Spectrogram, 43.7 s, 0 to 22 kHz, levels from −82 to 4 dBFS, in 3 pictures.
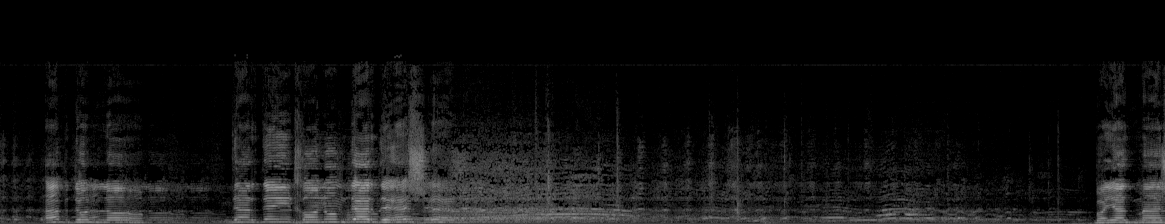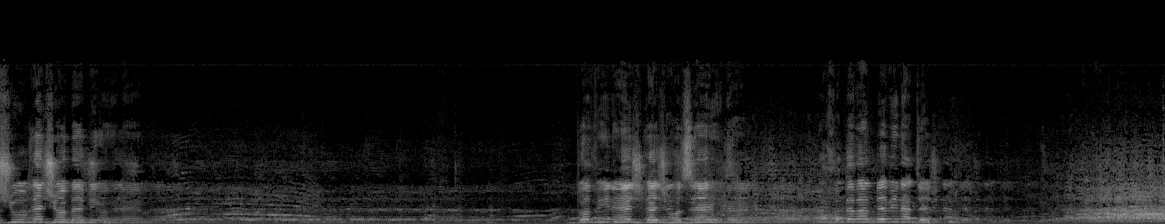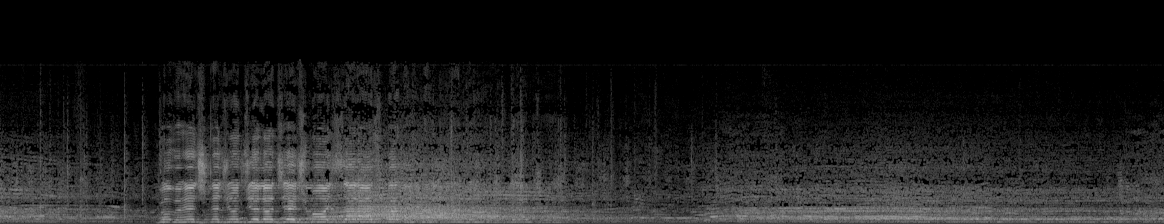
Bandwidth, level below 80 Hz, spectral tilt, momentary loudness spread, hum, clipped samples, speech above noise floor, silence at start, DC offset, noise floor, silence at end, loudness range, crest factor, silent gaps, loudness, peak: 16 kHz; -78 dBFS; -0.5 dB/octave; 22 LU; none; under 0.1%; 25 dB; 0 s; 0.1%; -56 dBFS; 0 s; 20 LU; 22 dB; none; -32 LUFS; -12 dBFS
